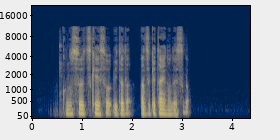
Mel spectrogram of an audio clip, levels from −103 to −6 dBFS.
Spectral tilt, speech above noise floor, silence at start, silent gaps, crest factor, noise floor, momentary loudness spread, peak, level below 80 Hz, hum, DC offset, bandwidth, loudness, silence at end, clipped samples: -5 dB/octave; 28 dB; 0.55 s; none; 20 dB; -59 dBFS; 11 LU; -14 dBFS; -64 dBFS; none; under 0.1%; 11.5 kHz; -32 LUFS; 1.25 s; under 0.1%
